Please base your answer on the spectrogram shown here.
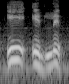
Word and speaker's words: iidlip: ng kataga halimbawa example iidlip eidlip going to sleep first syllable e second syllable id third syllable lip the first syllable has the accent.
